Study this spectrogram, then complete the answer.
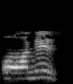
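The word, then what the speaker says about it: honest: Similarly ऑनेस्ट, एच is your silent, आपका sound किसका आ रहे हैं, वॉबल साउंड आ रहा है।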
